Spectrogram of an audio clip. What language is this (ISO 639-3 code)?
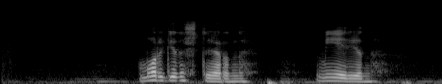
rus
